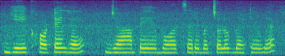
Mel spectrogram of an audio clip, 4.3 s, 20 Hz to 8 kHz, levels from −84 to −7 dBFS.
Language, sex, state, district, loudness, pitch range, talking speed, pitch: Hindi, female, Gujarat, Valsad, -16 LUFS, 215-225 Hz, 180 wpm, 220 Hz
